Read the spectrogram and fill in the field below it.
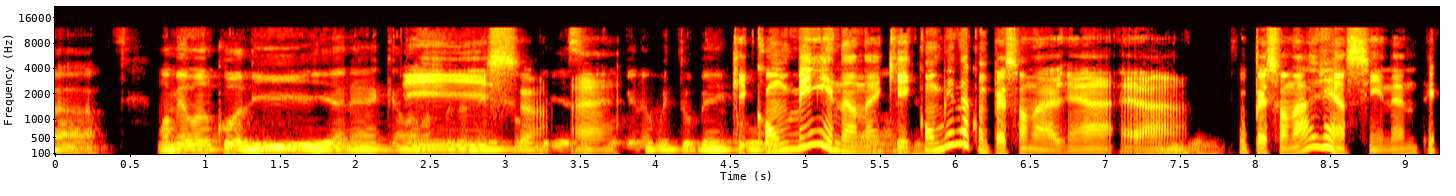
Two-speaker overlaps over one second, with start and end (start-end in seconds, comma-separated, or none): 2.3-3.7, 4.5-5.9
